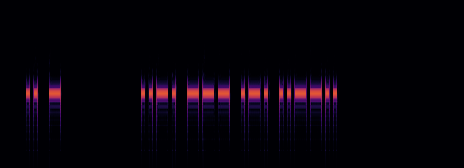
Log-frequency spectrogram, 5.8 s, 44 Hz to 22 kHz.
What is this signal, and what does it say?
Morse code, heard as a keyed tone, about 25 wpm, 700 Hz. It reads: IT FOR?
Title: 3x Word-Spacing - Sentences from Top 100 Words - 25wpm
